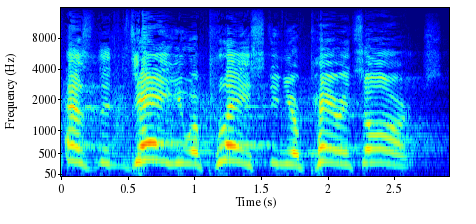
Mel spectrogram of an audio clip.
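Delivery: loud, high, shouting sermon climax; building fiery sermon, shouting God's plea; preaching at full force. Acted. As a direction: preach it to the rafters.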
